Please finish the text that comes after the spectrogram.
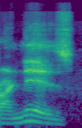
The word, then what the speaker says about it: arnis: because they don't like your pronunciation of the word arness or arnis or our niz which is another way i've heard about it saying and you know tomato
